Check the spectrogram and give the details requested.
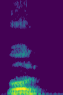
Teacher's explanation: Huruf W dapat mengubah bunyi vokal setelahnya karena sifatnya sebagai semi vokal yang memengaruhi artikulasi vokal berikut sehingga lebih membulat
